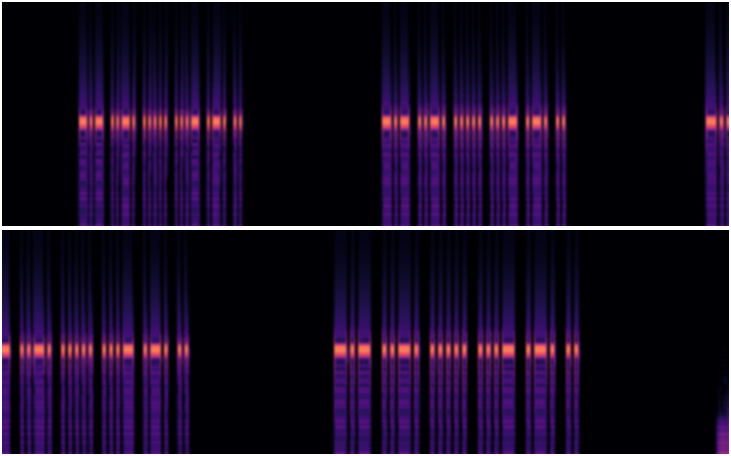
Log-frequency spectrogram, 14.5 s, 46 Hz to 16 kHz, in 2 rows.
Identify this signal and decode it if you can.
Morse code, heard as a keyed tone, about 39 wpm, 700 Hz. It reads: KF5VRI KF5VRI KF5VRI KF5VRI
